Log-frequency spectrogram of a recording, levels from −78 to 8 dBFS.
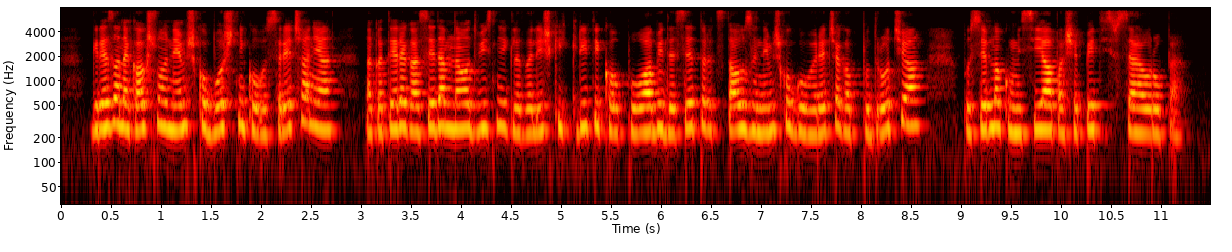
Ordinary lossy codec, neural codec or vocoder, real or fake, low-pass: MP3, 64 kbps; autoencoder, 48 kHz, 128 numbers a frame, DAC-VAE, trained on Japanese speech; fake; 7.2 kHz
